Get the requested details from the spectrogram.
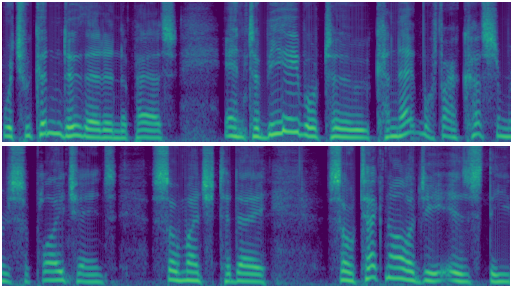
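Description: Dry and close with no echo, a man's high-pitched voice comes through in a dark, mellow tone. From US South, Mississippi. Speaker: business executive. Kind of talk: interview.

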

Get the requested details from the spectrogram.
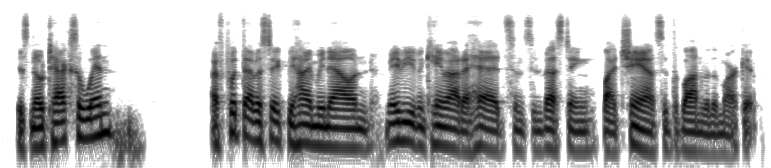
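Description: This man has a plain, everyday voice with an American accent, fairly low in pitch and lively in intonation. He talks at a fairly quick pace over a quiet background, with a dry, close sound and no echo. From US Colorado. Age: 30s. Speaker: caller. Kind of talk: casual question call-in. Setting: phone call.

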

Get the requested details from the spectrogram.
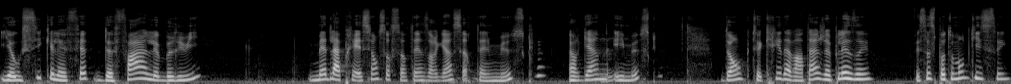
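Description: A woman with a Quebec accent, a dark, mellow tone, lively intonation and long, frequent pauses. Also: fairly high pitch for a woman, moderate pace. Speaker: sexologist. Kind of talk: casual chat.

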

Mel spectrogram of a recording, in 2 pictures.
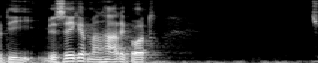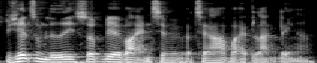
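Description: A man talks at a fairly quick pace in a fairly low pitch, with ordinary pitch variation. He leaves long, frequent pauses. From Denmark, Allerød (North Zealand). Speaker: unemployed job seeker. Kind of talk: interview. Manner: halting.

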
